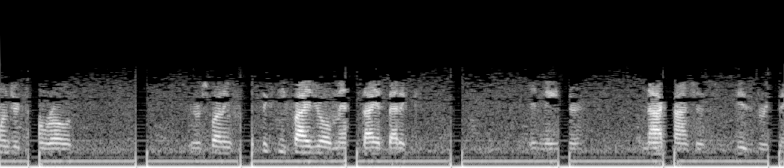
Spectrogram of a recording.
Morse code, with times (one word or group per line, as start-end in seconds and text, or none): none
